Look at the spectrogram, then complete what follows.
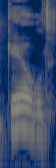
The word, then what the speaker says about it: gild: follows the same pronunciation so Guild is a hard G even though it's followed by an eye so I'd need to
